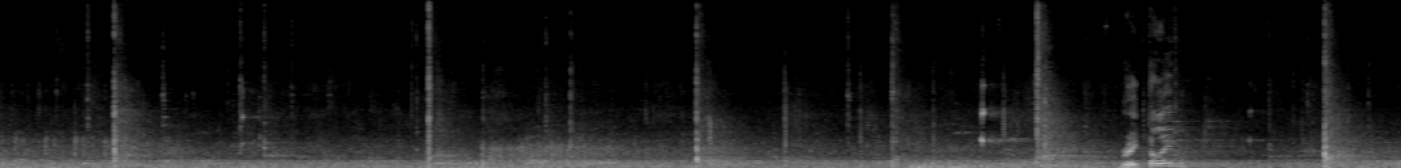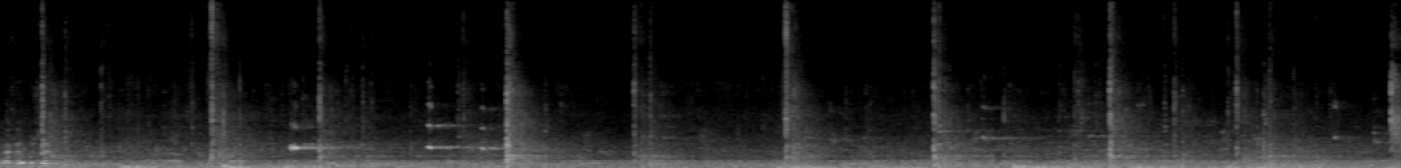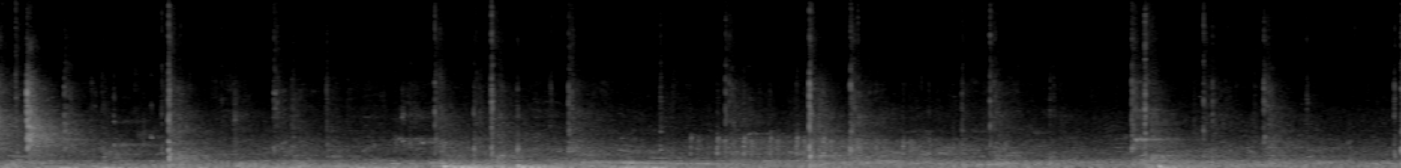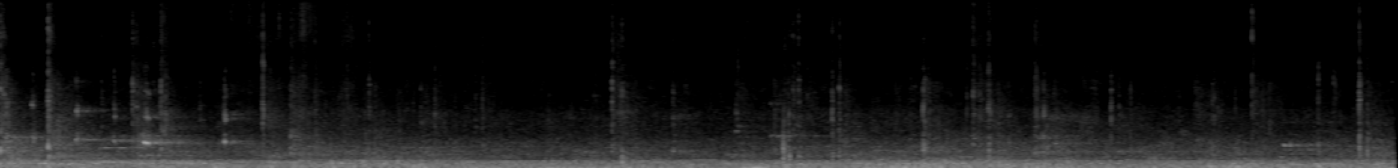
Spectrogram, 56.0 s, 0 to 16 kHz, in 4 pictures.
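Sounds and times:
rackets hitting shuttlecocks: 4.1s - 11.0s, 12.7s - 19.7s, 21.8s - 22.3s, 23.3s - 27.1s, 28.0s - 31.5s, 32.4s - 38.7s.

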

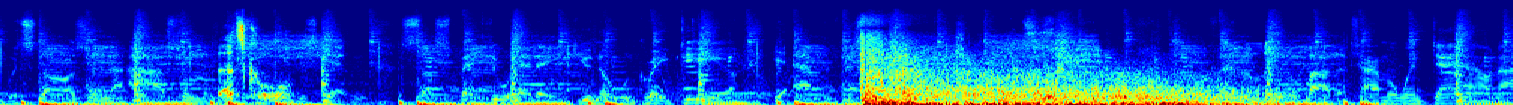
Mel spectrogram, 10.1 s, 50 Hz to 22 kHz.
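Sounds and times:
background music: 0.0s - 10.0s
loud explosion blast: 5.7s - 8.9s.

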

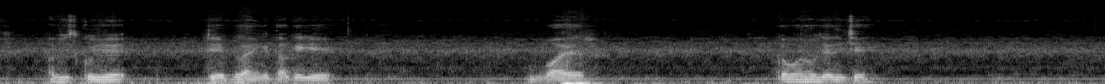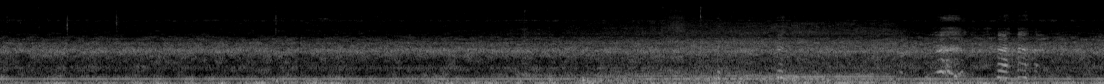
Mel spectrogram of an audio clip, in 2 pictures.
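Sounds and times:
noisy room background: 0.0s - 22.0s
steady low hum: 0.0s - 22.0s.

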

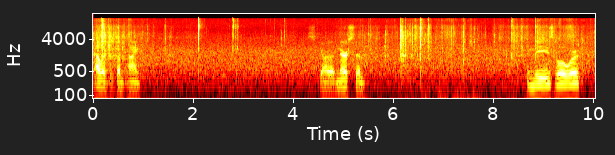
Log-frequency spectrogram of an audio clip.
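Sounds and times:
dry twigs snapping: 0.0s - 2.2s, 5.4s - 10.0s.

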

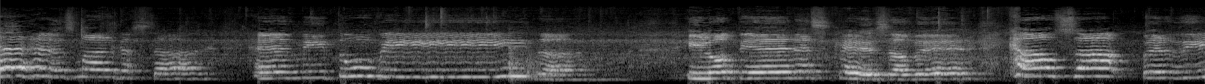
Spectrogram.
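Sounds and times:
woman singing a ballad: 0.0s - 12.0s.

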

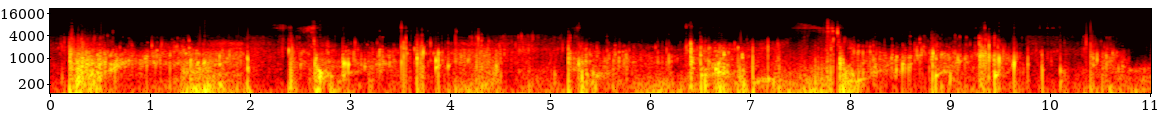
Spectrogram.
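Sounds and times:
underwater gurgling and bubbling: 0.0s - 11.0s.

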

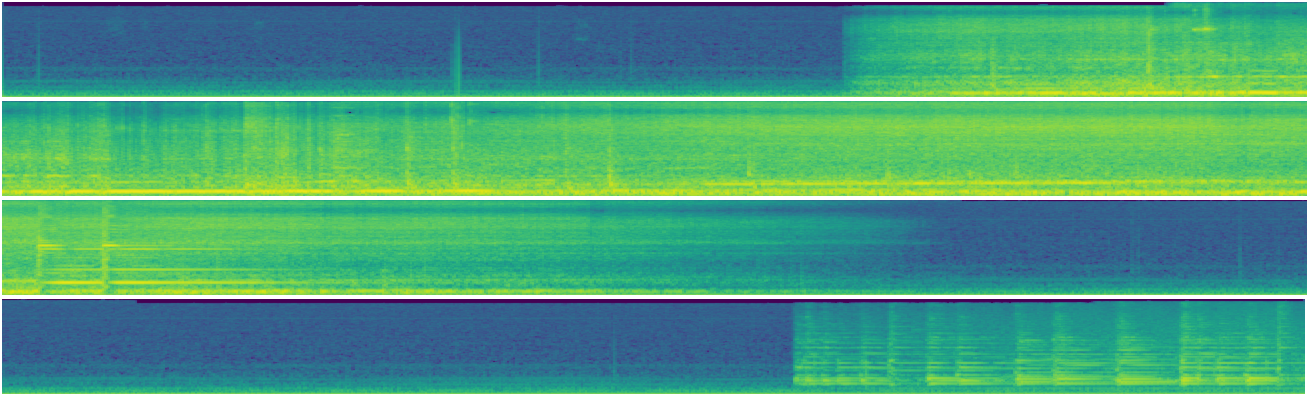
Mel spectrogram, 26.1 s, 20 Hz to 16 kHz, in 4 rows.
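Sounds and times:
streetcar rumbling on rails: 4.3s - 17.3s
trolley bell ding: 13.2s - 15.2s.

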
